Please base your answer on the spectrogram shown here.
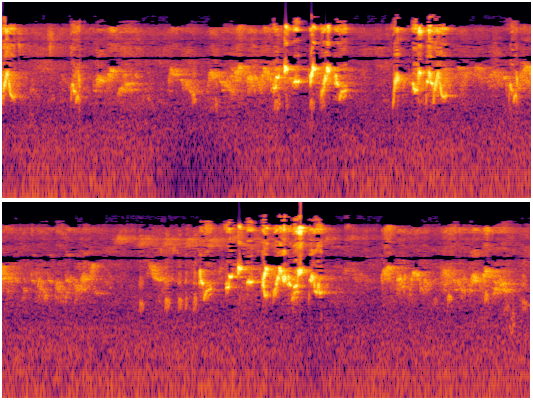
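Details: Southern Thai folk-style singing from an Indonesian-type red-whiskered bulbul, played to teach young birds: two bursts of quick, liquid whistled notes several seconds apart, with continual chirping from other birds behind.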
